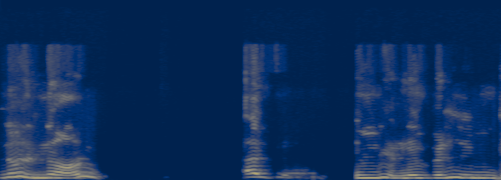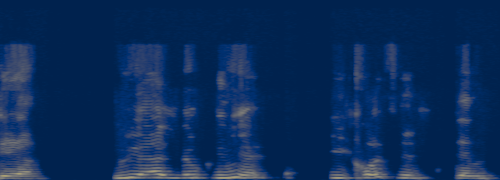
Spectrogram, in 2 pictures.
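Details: Adult woman with cerebral palsy, a real speaker in a conversational interview; dysarthria (cerebral palsy).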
